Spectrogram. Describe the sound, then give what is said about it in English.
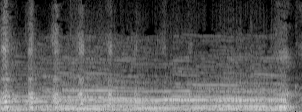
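A crowd booing sound effect played on a show: many voices boo loudly and steadily for about three seconds, blending into a sustained, droning jeer with some rising hoots before it cuts off. “You got booed off the fucking show.”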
